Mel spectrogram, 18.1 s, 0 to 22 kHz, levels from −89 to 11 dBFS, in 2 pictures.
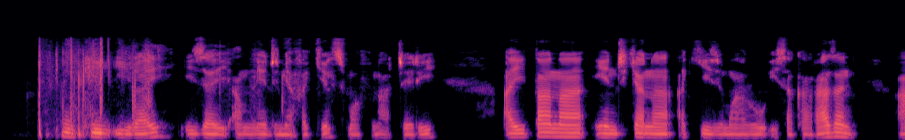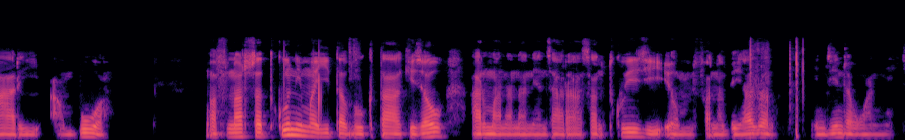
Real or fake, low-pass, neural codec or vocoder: real; 7.2 kHz; none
